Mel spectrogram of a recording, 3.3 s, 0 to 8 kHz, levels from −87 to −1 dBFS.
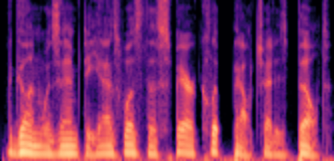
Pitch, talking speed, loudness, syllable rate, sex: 90 Hz, 235 wpm, -18 LUFS, 4.8 syllables/s, male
